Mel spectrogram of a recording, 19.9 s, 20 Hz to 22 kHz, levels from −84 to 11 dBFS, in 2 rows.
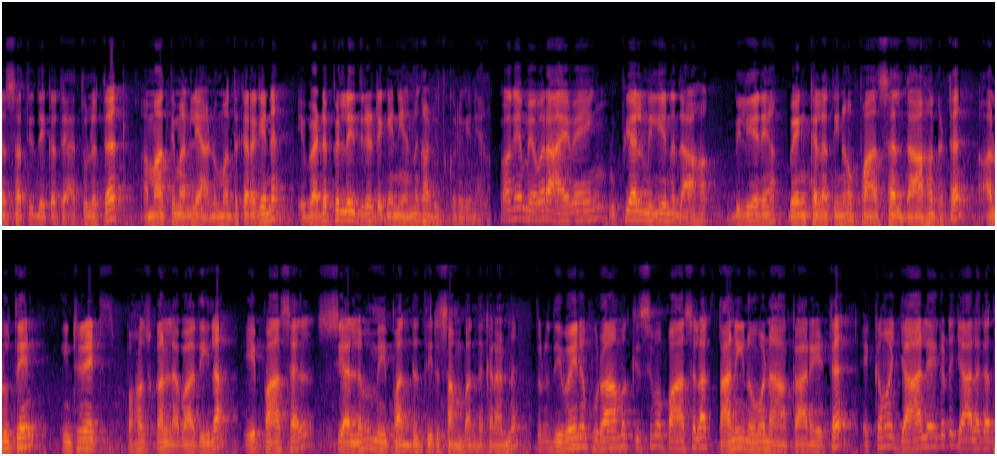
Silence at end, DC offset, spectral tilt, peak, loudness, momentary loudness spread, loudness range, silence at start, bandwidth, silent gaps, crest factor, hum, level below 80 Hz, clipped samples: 0 s; under 0.1%; -5.5 dB/octave; -2 dBFS; -21 LUFS; 8 LU; 2 LU; 0 s; 11.5 kHz; none; 20 dB; none; -50 dBFS; under 0.1%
